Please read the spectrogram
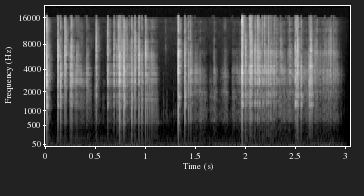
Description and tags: Dropping single glass mancala pieces into the cups of the board.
